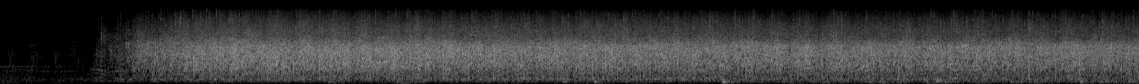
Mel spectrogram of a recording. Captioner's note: applause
